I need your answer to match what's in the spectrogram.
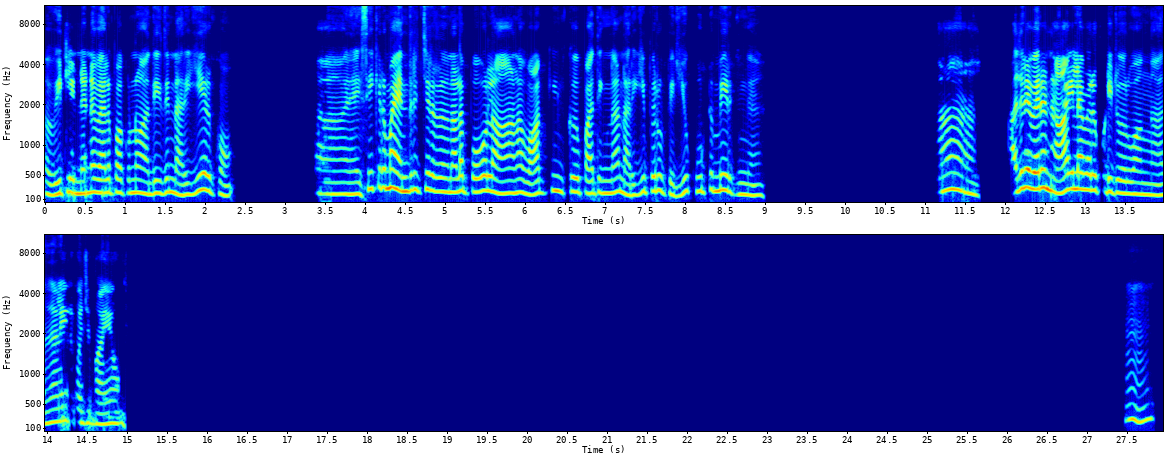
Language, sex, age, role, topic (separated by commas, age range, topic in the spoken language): Tamil, female, 35-39, guest, நல்ல பழக்கங்களை நீண்ட காலம் தொடர்ந்து கைவிடாமல் பேணுவது எப்படி?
